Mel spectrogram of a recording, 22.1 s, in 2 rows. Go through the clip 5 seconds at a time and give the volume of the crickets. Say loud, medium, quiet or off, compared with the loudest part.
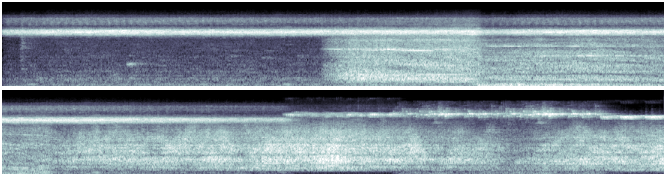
loud, loud, loud, medium, loud.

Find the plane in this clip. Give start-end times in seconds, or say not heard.
5.3-22.0.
